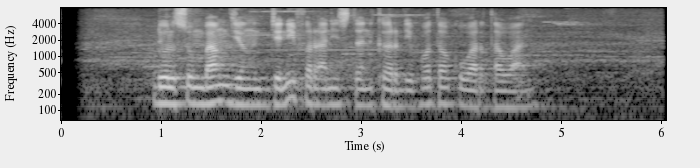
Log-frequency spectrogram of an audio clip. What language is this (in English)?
Sundanese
